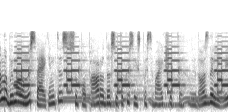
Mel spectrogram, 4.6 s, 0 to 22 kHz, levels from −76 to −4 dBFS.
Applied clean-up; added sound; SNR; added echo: none; Alarm; 3 dB; none.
